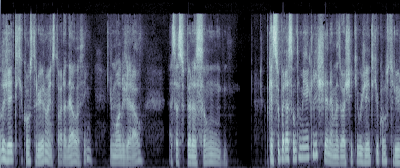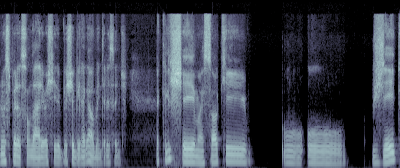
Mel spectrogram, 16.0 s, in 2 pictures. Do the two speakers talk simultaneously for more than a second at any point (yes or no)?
no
